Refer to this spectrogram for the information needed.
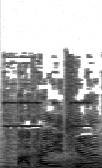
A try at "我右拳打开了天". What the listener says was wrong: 不 是 一 天 了 ， 天 ，OK， ▁我 又 拳 打 开 了 天 ，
